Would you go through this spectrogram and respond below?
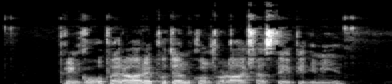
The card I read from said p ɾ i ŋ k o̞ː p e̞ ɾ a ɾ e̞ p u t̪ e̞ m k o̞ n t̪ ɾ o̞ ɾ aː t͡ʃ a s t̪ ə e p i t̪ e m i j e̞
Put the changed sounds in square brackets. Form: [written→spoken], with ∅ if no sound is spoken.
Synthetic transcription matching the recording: p ɾ i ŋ k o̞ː p e̞ ɾ a ɾ e̞ p u t̪ e̞ m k o̞ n t̪ ɾ o̞ [ɾ→l] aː t͡ʃ a s t̪ ə e p i [t̪→d̪] e m i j e̞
